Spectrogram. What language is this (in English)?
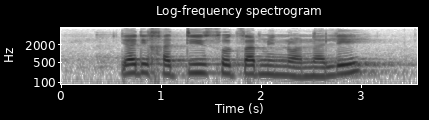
Tswana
